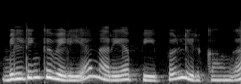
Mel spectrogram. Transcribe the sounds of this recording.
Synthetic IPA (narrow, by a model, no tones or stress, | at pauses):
bɪlɖɪŋkɯʋɛɭɪjɐnɪɾɐjɐpiːpːɯlɪɾɯkːaːŋɡɐ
